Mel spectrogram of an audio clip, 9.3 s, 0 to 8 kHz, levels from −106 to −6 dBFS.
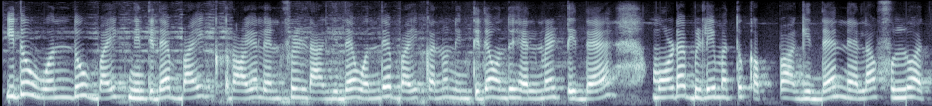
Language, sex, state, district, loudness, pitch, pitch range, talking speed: Kannada, female, Karnataka, Shimoga, -14 LUFS, 235 Hz, 220-250 Hz, 135 wpm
